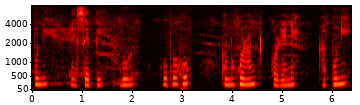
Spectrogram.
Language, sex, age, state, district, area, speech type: Assamese, female, 18-30, Assam, Dibrugarh, rural, spontaneous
